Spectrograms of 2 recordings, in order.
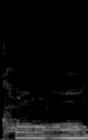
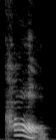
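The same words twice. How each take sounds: First: The word is drawn out slowly. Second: The word is said quickly. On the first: "Let's say it slow" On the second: "let's say it fast"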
